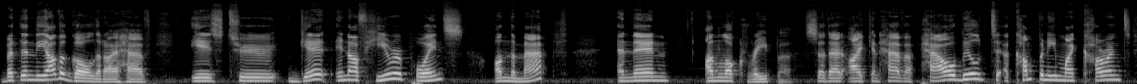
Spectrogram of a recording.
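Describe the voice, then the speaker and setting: A man's voice: fairly high pitch, expressive, moderate pace, a bit bright, clear, resonant tone, dry recording. A man chatting casually through a live game stream, repeating phrases for emphasis, his voice a little tired and strained.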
